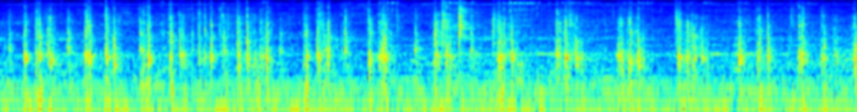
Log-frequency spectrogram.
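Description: Hooves of a pair of big draft horses clip-clopping on an asphalt road as they pull a carriage past, a quick, uneven clatter of several hoof strikes a second.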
